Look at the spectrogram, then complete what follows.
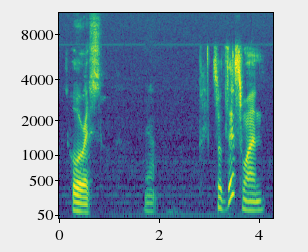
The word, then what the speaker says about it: Horus: Horus? Horus.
